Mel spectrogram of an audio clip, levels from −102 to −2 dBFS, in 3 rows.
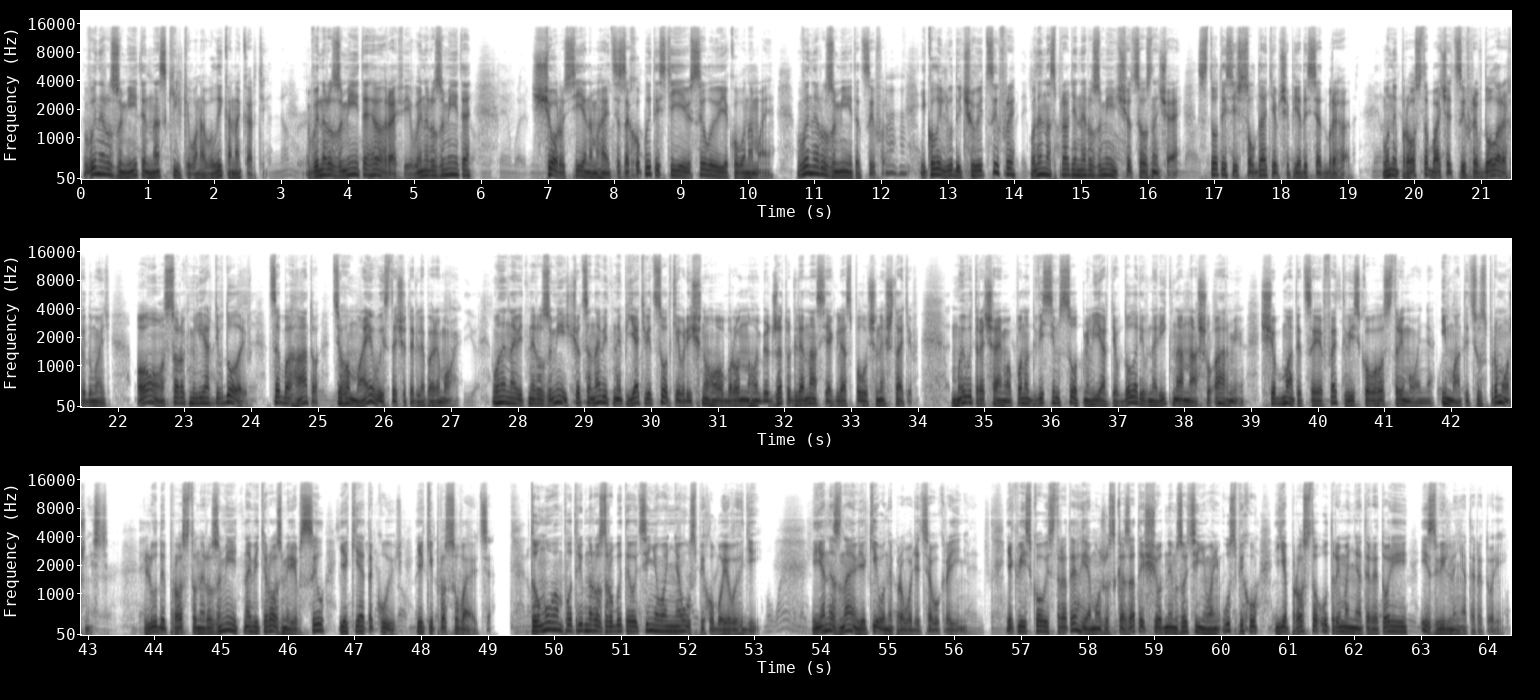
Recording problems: none

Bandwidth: 14.5 kHz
